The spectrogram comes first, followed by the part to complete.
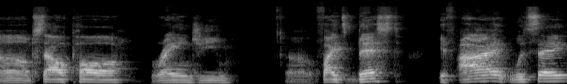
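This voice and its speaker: This man has a bright, sharp tone at medium pitch. His intonation is lively. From USA. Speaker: boxing commentator. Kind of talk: live stream boxing analysis with chat. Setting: live stream reading chat. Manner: casual, conversational.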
